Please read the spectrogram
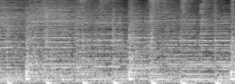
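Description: Live band playing the instrumental opening of a folk song: accordion carrying the melody over a steady kick-drum beat, with no singing.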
